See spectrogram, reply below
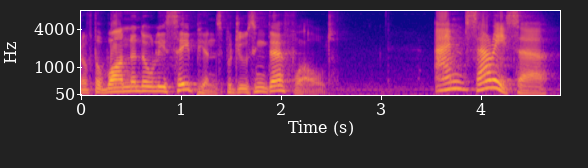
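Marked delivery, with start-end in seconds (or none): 3.5-4.7 high-pitched, grovelling apology. A narrator's reading. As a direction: apologise as a cowed shop woman. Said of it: "she grovels".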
